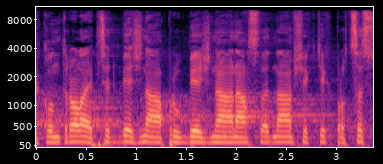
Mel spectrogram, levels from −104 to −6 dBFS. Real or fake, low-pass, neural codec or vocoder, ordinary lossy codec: real; 9.9 kHz; none; MP3, 64 kbps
